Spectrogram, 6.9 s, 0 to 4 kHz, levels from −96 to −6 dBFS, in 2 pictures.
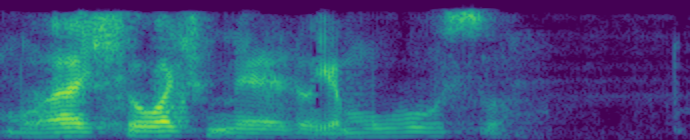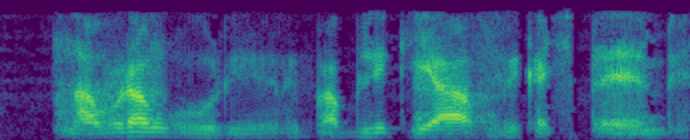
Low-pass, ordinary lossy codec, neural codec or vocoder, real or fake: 3.6 kHz; AAC, 16 kbps; codec, 24 kHz, 6 kbps, HILCodec; fake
